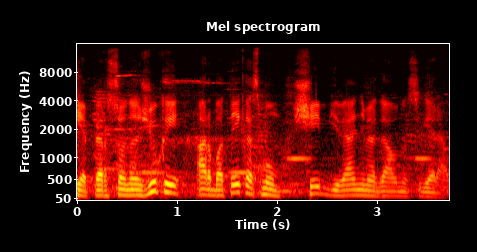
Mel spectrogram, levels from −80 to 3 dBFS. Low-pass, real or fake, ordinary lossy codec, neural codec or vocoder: 14.4 kHz; real; AAC, 96 kbps; none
